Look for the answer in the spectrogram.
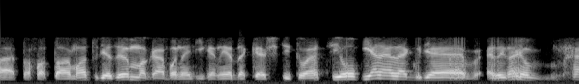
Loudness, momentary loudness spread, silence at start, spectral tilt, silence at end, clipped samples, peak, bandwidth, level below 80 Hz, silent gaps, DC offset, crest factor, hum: -15 LUFS; 5 LU; 0 s; -7 dB/octave; 0 s; under 0.1%; -2 dBFS; 3.7 kHz; -62 dBFS; none; under 0.1%; 12 dB; none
